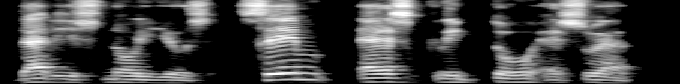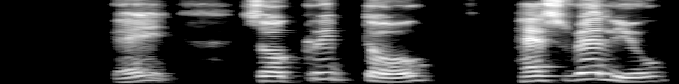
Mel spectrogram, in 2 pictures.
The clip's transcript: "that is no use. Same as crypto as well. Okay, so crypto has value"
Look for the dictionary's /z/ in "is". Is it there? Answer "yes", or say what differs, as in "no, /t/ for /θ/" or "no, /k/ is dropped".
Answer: no, /s/ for /z/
